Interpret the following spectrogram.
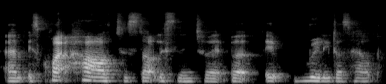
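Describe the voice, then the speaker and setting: A woman's voice: deep voice, fairly even intonation, moderate pace, a bit bright. Chatty middle-aged woman physiotherapist. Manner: chatty, explains with acted inner voices. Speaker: physiotherapist guest. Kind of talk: explaining health tips in an interview.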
